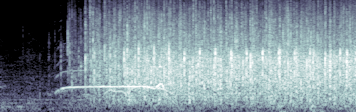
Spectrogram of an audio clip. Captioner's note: audience applauding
